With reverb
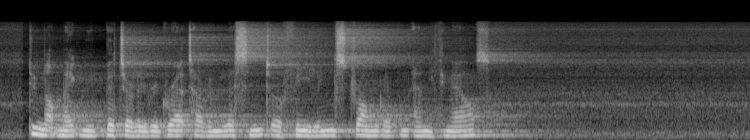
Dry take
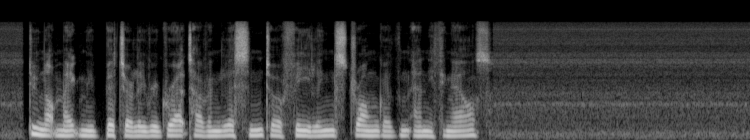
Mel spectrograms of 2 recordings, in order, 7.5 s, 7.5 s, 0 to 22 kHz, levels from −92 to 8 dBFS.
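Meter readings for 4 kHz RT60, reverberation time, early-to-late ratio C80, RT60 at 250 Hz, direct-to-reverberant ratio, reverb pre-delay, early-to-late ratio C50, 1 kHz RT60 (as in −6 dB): 2.4 s, 2.4 s, 9.5 dB, 2.4 s, 7.5 dB, 8 ms, 8.5 dB, 2.4 s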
